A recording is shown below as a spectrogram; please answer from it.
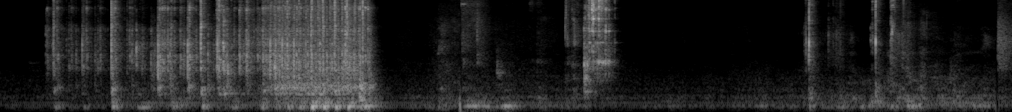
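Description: A sewing machine stitches a welt pocket into a thick coat fabric, with one sustained whirring run followed by shorter stop-start bursts and quiet gaps, close by and with no talking.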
